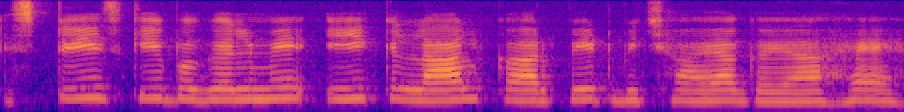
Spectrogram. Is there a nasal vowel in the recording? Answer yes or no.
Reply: yes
